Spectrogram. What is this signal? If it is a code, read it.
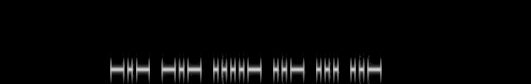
Morse code, heard as a keyed tone, about 28 wpm, 700 Hz. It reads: KK4USU
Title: USA Call Signs - 6 Characters - Repeated 3x - 28wpm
